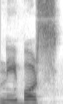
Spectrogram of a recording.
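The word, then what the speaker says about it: neighbours: ये पढ़ना आपने सीख लिया है, इसको नेबर्स, ठीक है। यहाँ पर GH जो है साइलेंट रहेगा जब भी नेबर की स्पेलिंग आएगी, चाहे नेबरहुड हो या नेबर हो।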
